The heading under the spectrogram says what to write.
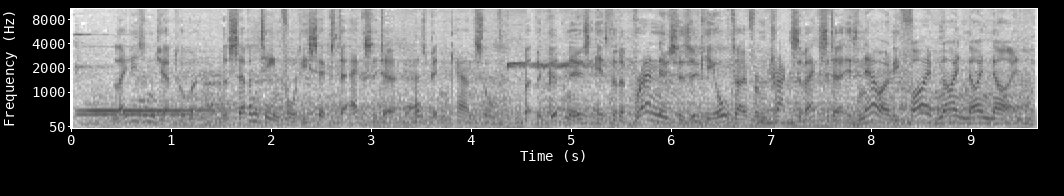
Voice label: train announcer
